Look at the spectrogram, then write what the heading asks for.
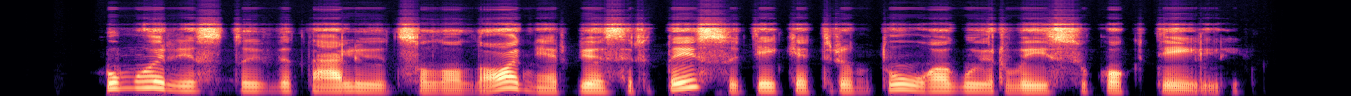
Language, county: Lithuanian, Klaipėda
